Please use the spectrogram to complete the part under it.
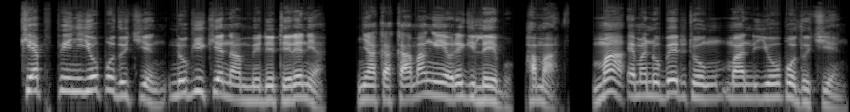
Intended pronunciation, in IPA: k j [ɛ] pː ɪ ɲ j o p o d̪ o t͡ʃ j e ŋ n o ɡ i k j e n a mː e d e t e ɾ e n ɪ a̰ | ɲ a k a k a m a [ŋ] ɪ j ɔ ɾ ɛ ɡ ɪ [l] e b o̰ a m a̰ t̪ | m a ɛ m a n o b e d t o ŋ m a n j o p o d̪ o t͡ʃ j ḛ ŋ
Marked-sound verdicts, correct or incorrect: correct, correct, correct

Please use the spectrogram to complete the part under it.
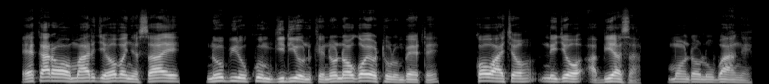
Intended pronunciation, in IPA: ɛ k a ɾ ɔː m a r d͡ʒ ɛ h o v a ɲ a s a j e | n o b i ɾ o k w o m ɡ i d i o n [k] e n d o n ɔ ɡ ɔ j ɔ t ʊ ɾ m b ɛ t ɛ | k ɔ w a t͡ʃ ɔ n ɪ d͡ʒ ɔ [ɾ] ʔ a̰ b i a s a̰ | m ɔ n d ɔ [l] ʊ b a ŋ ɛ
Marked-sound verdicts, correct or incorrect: correct, incorrect, correct

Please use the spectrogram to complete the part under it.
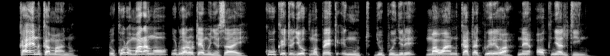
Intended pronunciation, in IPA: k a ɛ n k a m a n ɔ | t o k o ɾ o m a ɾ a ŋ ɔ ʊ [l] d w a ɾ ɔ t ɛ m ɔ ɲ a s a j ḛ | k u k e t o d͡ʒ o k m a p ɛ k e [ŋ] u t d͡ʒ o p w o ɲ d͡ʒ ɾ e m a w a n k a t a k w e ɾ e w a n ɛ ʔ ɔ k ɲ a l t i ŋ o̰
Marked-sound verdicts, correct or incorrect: incorrect, correct

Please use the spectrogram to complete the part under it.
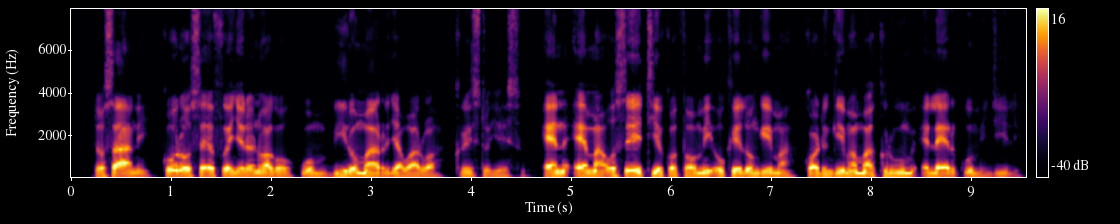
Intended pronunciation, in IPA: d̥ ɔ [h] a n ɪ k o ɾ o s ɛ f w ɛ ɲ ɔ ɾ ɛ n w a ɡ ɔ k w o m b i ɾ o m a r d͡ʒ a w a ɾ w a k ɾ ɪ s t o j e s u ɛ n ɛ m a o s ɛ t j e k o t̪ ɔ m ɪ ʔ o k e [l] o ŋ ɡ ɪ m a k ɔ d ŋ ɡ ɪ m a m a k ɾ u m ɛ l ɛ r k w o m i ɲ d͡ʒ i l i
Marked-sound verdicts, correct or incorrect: incorrect, correct

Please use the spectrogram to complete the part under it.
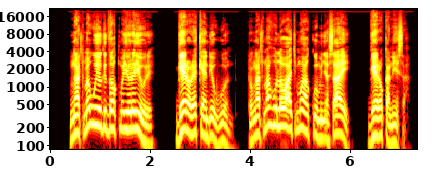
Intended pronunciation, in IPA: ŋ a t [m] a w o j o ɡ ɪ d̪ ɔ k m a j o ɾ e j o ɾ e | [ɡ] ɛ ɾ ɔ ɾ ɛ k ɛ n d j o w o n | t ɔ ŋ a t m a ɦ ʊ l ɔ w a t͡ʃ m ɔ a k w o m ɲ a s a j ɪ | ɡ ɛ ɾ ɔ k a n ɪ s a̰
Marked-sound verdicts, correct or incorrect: correct, correct

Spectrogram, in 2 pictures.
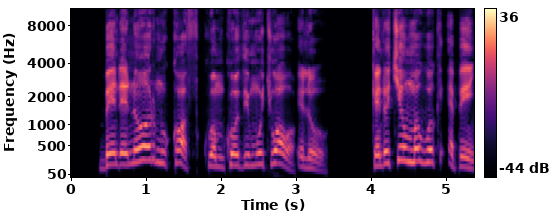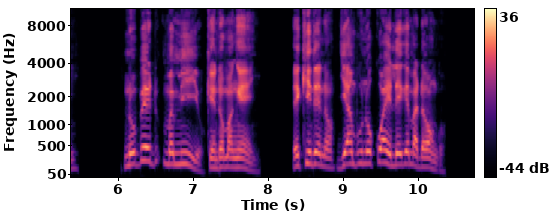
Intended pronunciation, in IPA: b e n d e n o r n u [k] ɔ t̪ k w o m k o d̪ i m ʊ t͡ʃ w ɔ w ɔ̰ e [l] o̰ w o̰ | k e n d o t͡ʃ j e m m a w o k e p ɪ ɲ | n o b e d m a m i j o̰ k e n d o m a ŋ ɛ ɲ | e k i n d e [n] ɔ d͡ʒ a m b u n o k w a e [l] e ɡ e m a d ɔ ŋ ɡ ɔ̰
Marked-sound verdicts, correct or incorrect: correct, correct, correct, correct

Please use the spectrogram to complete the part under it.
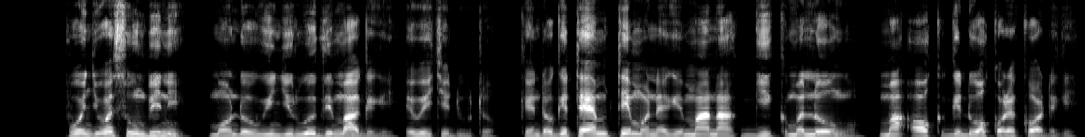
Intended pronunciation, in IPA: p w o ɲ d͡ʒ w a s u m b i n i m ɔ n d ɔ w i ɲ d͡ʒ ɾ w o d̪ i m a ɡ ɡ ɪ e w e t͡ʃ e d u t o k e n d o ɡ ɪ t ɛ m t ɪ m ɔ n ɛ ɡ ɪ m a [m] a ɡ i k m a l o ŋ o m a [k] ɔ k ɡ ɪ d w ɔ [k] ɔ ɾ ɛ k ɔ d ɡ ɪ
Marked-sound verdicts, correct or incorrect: incorrect, incorrect, correct

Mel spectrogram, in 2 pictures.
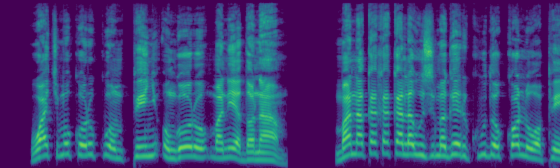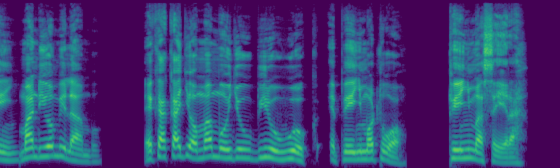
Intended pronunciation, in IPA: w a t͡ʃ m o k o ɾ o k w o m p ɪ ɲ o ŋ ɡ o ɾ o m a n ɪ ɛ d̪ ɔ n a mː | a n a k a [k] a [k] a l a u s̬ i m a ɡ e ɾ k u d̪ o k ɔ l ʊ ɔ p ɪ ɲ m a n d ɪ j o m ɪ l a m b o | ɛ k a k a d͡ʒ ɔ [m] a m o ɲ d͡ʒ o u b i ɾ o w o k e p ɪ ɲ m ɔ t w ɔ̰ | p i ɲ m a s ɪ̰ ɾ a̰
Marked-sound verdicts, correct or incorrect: correct, correct, correct

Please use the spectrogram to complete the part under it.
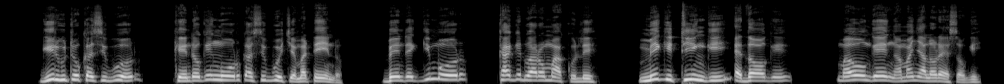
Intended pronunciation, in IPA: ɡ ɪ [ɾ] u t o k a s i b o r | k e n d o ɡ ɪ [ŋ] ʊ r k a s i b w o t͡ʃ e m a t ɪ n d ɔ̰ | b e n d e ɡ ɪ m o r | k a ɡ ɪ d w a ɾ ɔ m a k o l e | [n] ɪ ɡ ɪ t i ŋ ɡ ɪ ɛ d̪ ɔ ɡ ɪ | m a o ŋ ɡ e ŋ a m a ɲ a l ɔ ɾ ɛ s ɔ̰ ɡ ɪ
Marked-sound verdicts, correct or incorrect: correct, correct, incorrect

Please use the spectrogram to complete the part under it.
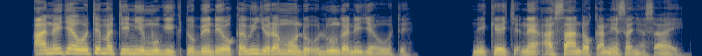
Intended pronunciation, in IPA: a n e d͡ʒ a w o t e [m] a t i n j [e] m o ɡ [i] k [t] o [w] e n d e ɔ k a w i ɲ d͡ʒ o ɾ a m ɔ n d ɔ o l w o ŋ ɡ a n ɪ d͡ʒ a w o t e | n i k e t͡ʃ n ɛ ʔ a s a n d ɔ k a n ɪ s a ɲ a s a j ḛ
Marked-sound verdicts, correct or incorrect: correct, correct, correct, correct, incorrect

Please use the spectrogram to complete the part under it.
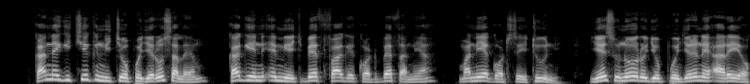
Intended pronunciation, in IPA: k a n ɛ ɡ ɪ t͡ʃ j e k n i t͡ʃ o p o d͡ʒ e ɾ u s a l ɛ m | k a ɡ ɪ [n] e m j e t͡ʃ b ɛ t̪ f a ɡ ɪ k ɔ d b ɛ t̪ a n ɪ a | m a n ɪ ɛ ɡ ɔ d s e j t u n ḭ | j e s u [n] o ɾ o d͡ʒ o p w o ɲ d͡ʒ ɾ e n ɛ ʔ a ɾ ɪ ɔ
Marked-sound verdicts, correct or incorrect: correct, correct

